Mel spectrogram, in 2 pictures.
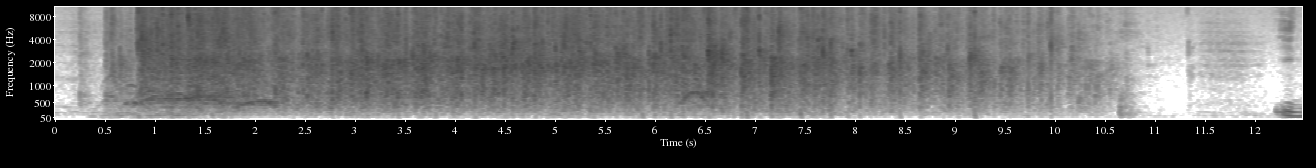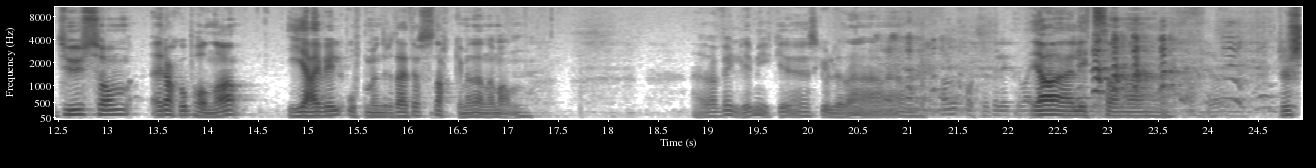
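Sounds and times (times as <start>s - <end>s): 
crowd clapping: 0.2s - 10.9s
speech: 12.6s - 17.4s, 19.0s - 24.9s
laughter: 20.5s - 24.9s.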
